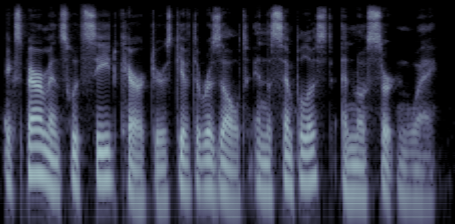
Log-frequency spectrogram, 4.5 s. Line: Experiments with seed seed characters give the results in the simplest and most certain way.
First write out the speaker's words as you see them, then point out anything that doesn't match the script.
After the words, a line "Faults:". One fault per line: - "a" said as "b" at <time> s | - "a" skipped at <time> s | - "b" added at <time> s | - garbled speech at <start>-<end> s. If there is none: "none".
Experiments with seed characters give the result in the simplest and most certain way.
Faults:
- "seed" skipped at 1.2 s
- "results" said as "result" at 2.0 s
